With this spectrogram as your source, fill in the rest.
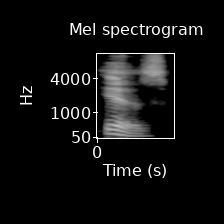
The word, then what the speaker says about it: his: However, in reduced form, we don't pronounce the H. We just say is.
